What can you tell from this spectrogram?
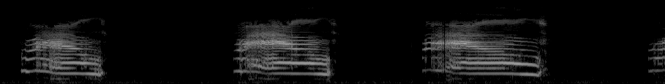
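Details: Domestic cat meowing indoors: three long, clear, harmonic meows of about one second each, spaced roughly two seconds apart, slightly rising then falling, with a fourth beginning at the end.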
